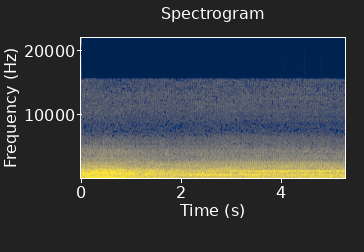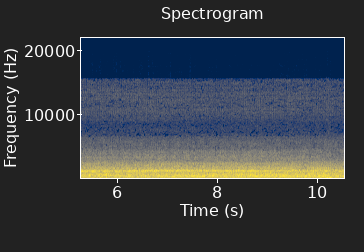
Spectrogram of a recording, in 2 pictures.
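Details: Proton Waja after water pump replacement, formerly noisy from a failed water pump bearing: steady, even idle with a smooth low hum and no grinding or whirring from the front of the engine; normal idle.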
